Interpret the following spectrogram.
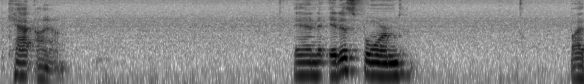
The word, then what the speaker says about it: cation: So we'll discuss this more next unit as well, but a positive ion is called a cation. Not a cation. It's just pronounced cation.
